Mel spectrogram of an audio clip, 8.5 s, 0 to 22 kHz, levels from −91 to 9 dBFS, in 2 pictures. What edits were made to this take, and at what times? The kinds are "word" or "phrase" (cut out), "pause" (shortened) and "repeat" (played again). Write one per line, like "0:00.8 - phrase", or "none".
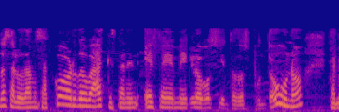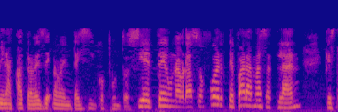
0:04.4 - word
0:04.9 - word
0:06.8 - word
